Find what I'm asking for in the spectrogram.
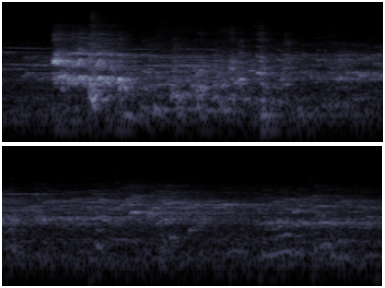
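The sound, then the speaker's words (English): Wild turkeys gobbling: one sharp, loud gobble opens, followed by softer, rattling calls that keep going at a lower level. “The turkeys and the coyotes actually were calling back and forth.”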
